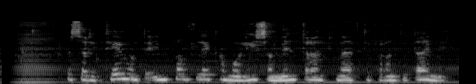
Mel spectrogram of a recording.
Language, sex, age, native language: Icelandic, female, 50-59, Icelandic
